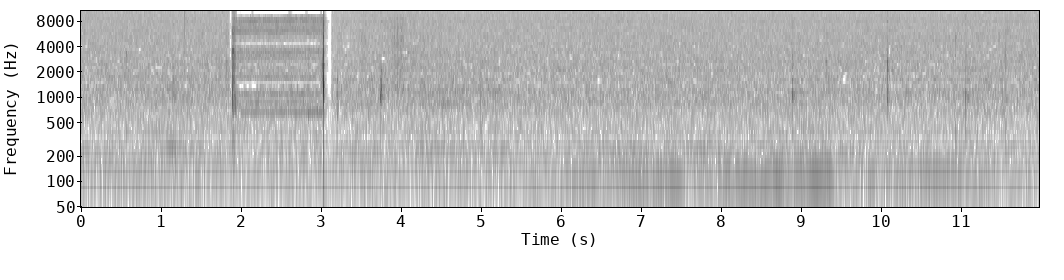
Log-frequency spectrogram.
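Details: Only an electronic beep-like tone, clicks, ticks and a low hum are heard, with no animal voice.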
